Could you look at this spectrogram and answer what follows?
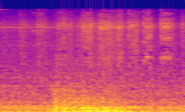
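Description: A motorhome towing an Acura car rolls down the road, a steady low engine and road rumble heard from inside with a brief swell of louder drone in the middle and no talking.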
